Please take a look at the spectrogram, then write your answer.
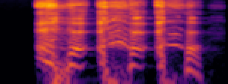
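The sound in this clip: A person imitates a cough with their voice, producing three loud, throaty, voiced coughing bursts in quick succession.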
